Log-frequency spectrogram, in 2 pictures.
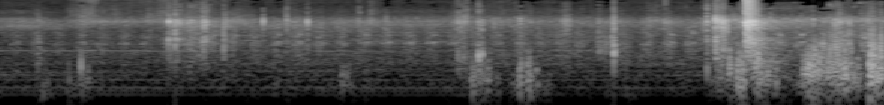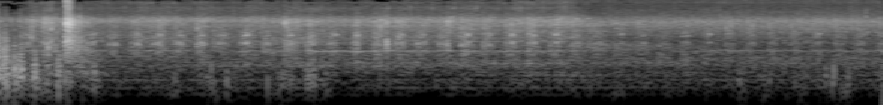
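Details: Lada Priora engine one year later, only oil changed: sharp, irregular metallic knocks over a quiet idle; unexplained engine knock, source unknown.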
